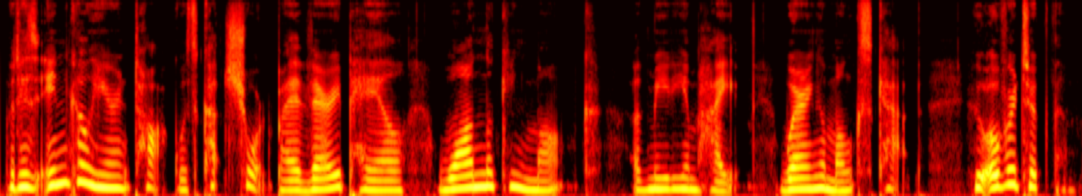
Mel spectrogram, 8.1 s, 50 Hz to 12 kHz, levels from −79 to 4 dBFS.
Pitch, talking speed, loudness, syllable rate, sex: 190 Hz, 175 wpm, -17 LUFS, 4.7 syllables/s, female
